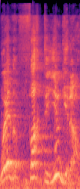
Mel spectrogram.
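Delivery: high, loud, mocking outraged ranting voice.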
